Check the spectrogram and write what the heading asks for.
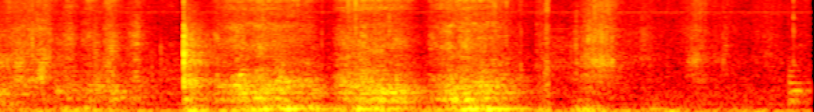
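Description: Hands rubbing freshly glued paper down onto a chipboard binder cover: a rough scraping rub in several strokes. There is a sharp tap about a second in.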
